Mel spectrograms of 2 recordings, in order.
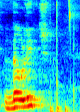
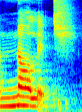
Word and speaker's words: knowledge: His knowledge. Đọc là knowledge. Knowledge.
